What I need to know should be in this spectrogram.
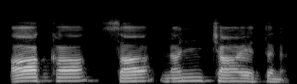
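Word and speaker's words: Ākāsānañcāyatana: Akasanancayatana. Yeah, you better get familiar with this. The Nose is little bit involved. Yeah, you have to use your nose when you pronounce this some of the words.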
